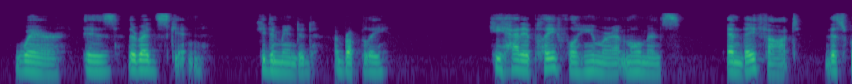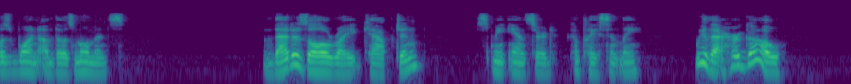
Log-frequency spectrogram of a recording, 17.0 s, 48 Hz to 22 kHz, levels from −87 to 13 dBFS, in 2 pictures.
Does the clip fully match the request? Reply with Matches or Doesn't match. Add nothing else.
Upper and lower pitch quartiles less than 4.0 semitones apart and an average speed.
Doesn't match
